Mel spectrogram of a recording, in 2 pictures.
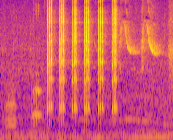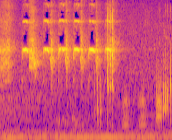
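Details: Common myna in song: six loud clicking, rattling notes in quick even succession, a pair of downslurred whistles, then a series of harsh repeated notes with a steady high whistled tone, and low background rumble.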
